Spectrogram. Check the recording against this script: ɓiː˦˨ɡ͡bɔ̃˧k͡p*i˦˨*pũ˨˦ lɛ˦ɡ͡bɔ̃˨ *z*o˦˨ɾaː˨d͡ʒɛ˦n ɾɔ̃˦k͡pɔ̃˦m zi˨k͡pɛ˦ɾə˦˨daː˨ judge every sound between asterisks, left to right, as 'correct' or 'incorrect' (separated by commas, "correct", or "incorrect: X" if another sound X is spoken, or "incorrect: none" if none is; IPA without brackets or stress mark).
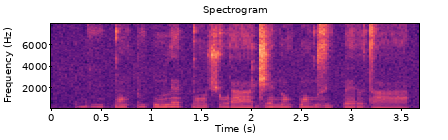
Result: incorrect: i˦, incorrect: ʃ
